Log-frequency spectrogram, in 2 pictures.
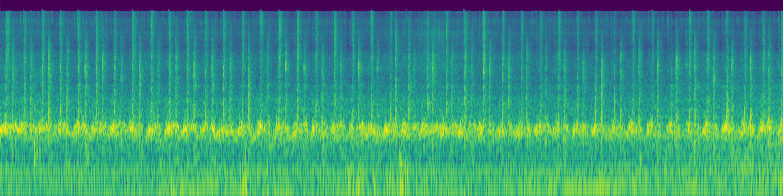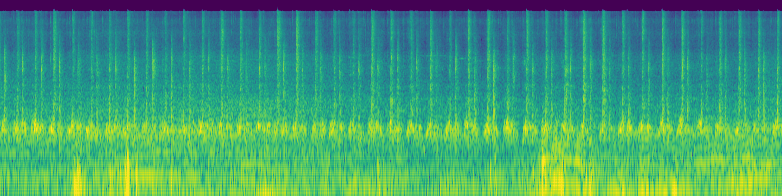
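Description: Skipping rope slapping the ground in a steady quick rhythm, a few times a second, as someone skips continuously, with a couple of heavier thumps partway through.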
